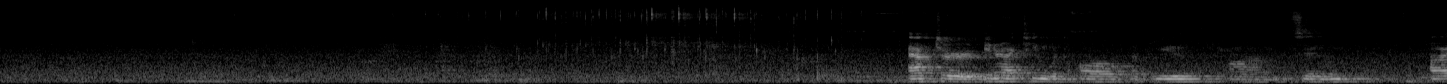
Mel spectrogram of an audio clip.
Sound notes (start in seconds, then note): 5.0 applause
